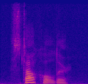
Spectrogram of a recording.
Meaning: 1. One who owns stock 2. A company that maintains a stock of certain products
- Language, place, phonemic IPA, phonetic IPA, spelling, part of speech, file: English, California, /ˈstɑk.hoʊl.dɚ/, [ˈstɑk.hoʊɫ.dɚ], stockholder, noun, En-us-stockholder.ogg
